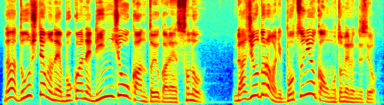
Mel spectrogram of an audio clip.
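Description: A man's voice: high voice, wildly swooping pitch, quick pace, no echo, clean studio sound. A man hosting a radio talk show, casually and emphatically explaining things. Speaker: radio show host and sound director.

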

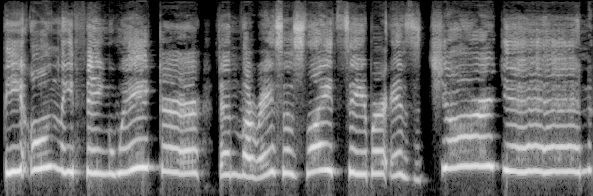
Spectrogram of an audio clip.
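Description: A woman voicing a gleeful robot that jeers insults in a drawn-out singsong for a fan story. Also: very high voice, dry recording, studio quality, voice pushed up. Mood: gleeful taunting. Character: gleeful taunting robot who delivers insulting zings.

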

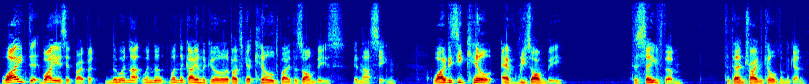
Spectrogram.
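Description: A man in his forties co-hosts a loose film review chat. His voice sits at a middle pitch. He talks in an animated way, circling back over his words and checking in with "right?" as he builds a point. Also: normal speed, slightly rough. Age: 40s. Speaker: podcast host.

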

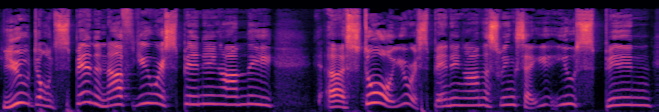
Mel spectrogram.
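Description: An exasperated, easily flustered father in a children's story, acted out by a storyteller. He blusters and protests, with pitch that leaps up and down. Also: big pitch swings, unhurried, gravelly, a bit bright, no room sound, studio quality, exaggerated voice.

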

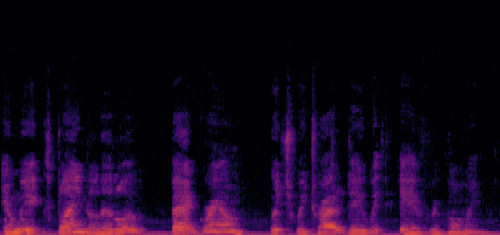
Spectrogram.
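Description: A woman's voice: low voice, normal speed, a little mellow, slight background noise. A woman hosting a podcast, speaking its introduction and sign-off to listeners. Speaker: podcast host. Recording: voice distant from the mic.

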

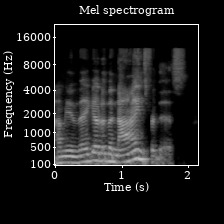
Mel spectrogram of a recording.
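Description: A man's voice: on the high side, normal speed, fairly bright tone. Laid-back guy in his twenties, jokey podcast guest. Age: 20s. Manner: easygoing, joking, laughs often. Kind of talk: casual interview chat.

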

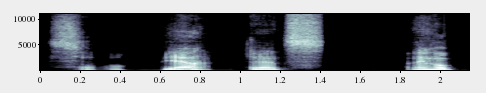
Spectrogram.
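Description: A man, a podcast guest who answers in measured, short phrases. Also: no echo, clean studio sound. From Armenia. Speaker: guest, product lead. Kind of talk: podcast interview.

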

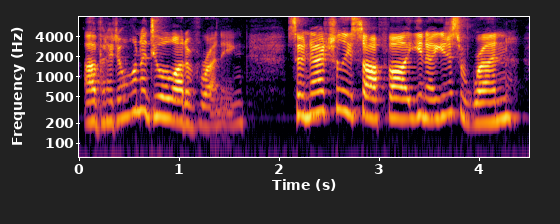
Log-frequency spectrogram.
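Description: A woman's voice: fairly high pitch, fairly quick, fairly bright tone. A young woman from Texas co-hosting a podcast, chatty and upbeat, joking about herself and laughing as she talks. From Texas, USA. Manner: chatty, upbeat, self-mocking, laughs often. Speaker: podcast co-host. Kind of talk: casual podcast chat.

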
